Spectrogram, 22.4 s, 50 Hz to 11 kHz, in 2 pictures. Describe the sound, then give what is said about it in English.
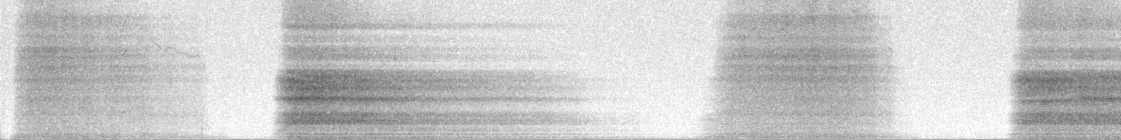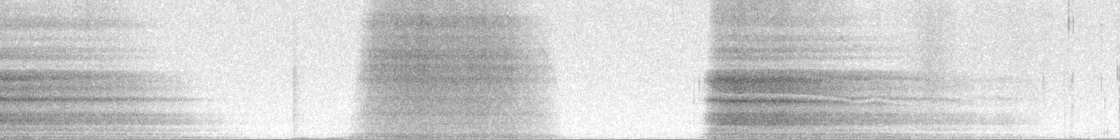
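Slow, deep breaths drawn in and let out during a calming breathing exercise. Each long, airy hiss rises and fades in turn, with short quiet gaps between them, over a steady low hum. “Put your hand on your heart and take 3 deep breaths.”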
